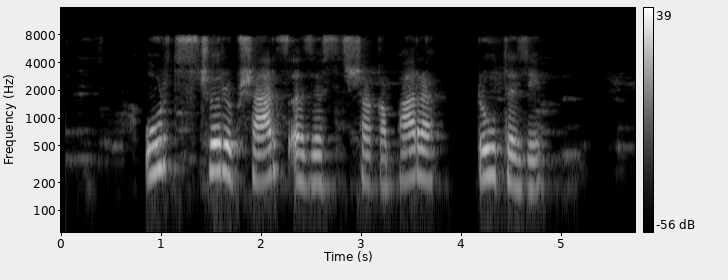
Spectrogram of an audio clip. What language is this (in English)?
Abkhazian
